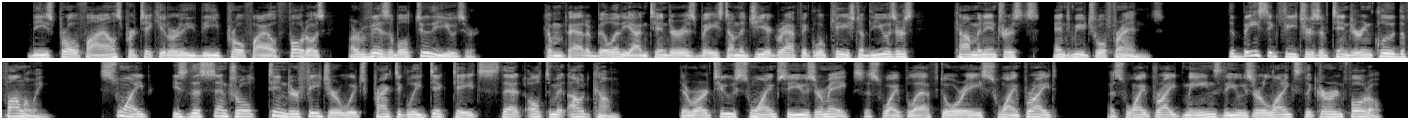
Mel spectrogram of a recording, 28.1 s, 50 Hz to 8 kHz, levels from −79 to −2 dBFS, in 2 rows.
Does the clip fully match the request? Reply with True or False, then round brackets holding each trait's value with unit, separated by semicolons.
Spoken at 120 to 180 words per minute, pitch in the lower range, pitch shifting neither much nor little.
True (155 wpm; 125 Hz; 3.8 semitones)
